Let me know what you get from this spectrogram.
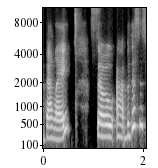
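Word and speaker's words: Wallet: danielle and i apologize i vote valet i think i said it's spelled w-a-l-l-e-t and i tend to read things as i see them but it's uh ballet so uh but this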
